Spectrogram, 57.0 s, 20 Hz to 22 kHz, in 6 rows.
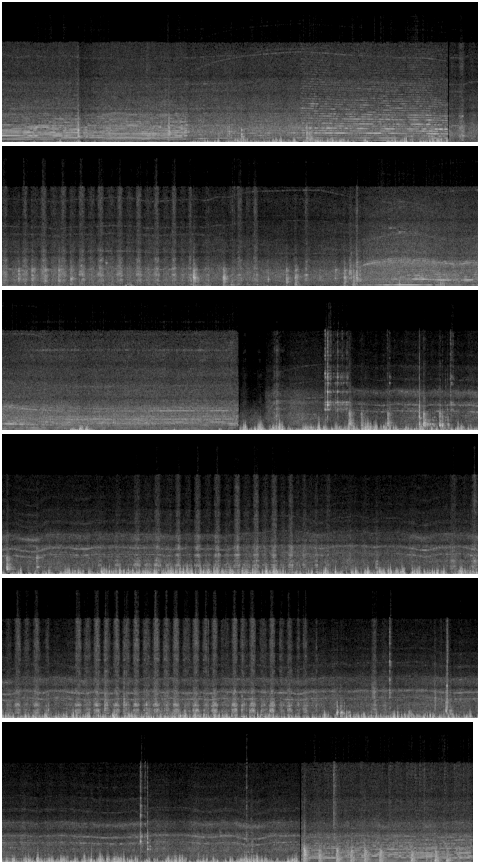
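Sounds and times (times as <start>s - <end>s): power tools working wood: 0.0s - 57.0s
motor whine: 16.6s - 53.6s.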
